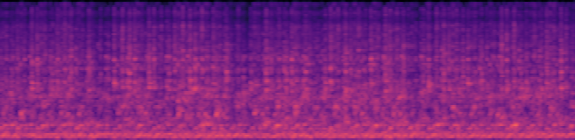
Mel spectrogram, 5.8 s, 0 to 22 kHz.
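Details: Rebuilt '73 Canadian truck 350 Chevy V8 (new piston and rod, big cam, fuelie heads), no fan, warming up: steady even idle, no misses while distributor is turned; ignition timing way off, being reset to correct idle.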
